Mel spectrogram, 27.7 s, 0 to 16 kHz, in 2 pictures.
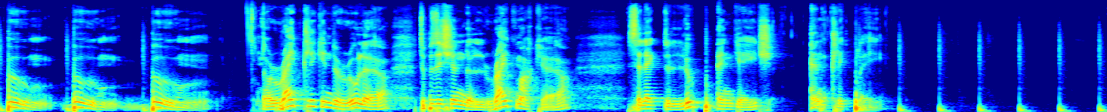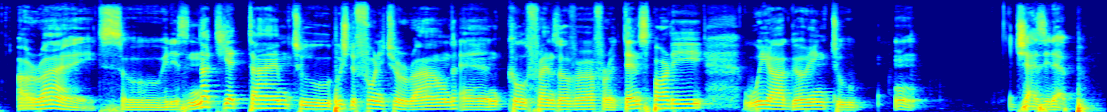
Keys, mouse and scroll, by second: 0.1 click, 0.9 click, 1.8 click, 4.0 right click, 8.0 click, 10.2 click, 14.0 click, 15.1 click.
